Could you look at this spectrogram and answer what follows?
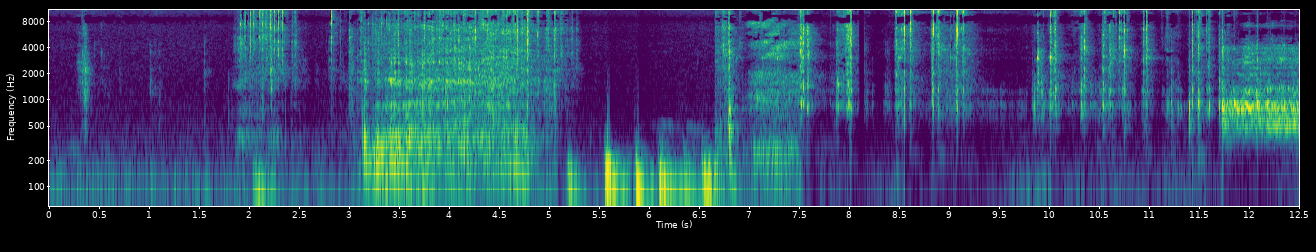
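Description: A small toy police car rolls down a slope with a steady rushing noise for a few seconds, followed by a few sharp knocks as it lands. Light plastic clicks and taps of toys being handled follow, and near the end a steady pitched electronic tone starts.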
